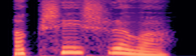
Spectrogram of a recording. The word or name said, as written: ಅಕ್ಷೇಶ್ರವ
